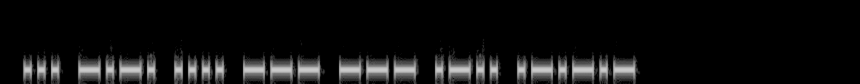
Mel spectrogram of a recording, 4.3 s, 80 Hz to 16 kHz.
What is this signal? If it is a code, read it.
Morse code, heard as a keyed tone, about 34 wpm, 700 Hz. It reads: SCHOOL.
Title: Sentences from Top 1000 Words - Review Part 1 - 35wpm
